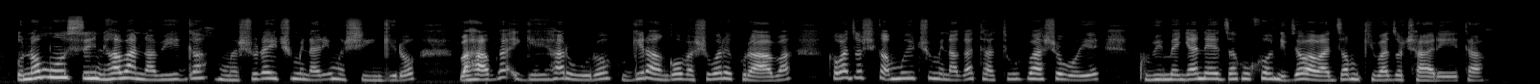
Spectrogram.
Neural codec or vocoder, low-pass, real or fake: none; 9.9 kHz; real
